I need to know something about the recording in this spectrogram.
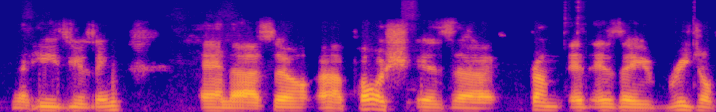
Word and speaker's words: Pox: POX. Yeah, Posh. Siglo Cero. It's not Pox.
